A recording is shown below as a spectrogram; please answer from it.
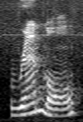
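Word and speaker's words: REML: would be useful anywho rimmel as it is pronounced is residual maximum likelihood so maximizing the likelihood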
